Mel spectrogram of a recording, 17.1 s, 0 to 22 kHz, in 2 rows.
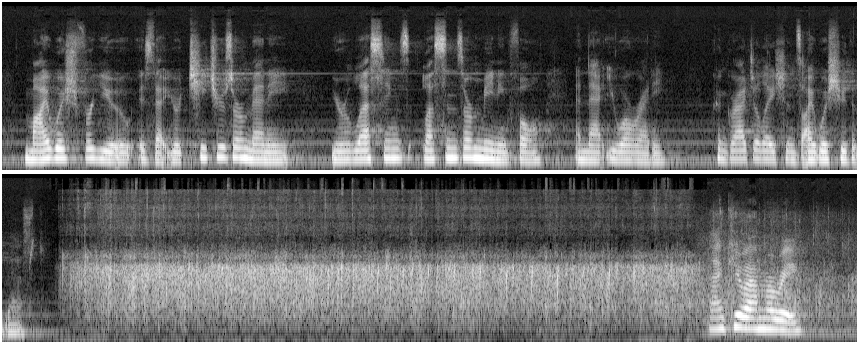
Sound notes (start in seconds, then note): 9.1 audience applauding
